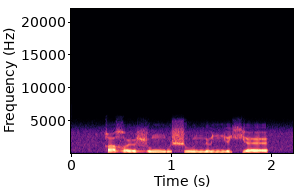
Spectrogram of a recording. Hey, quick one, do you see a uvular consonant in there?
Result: yes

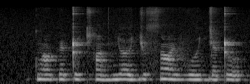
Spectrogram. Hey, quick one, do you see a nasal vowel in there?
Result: yes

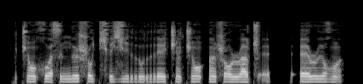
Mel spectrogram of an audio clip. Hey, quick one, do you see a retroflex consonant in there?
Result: yes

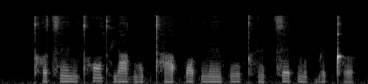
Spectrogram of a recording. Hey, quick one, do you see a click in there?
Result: no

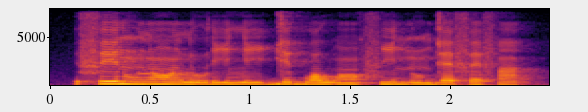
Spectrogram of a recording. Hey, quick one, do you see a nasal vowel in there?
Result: yes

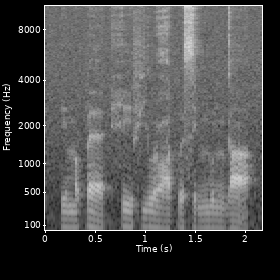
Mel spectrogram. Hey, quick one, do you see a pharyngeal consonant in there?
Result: yes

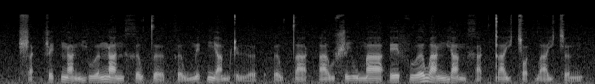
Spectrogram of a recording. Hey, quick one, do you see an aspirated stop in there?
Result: no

